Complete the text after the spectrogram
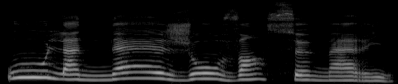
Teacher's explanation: We didn't talk about the oo sound, and that has to be very round. It's like an owl saying who, or who is coming to dinner.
